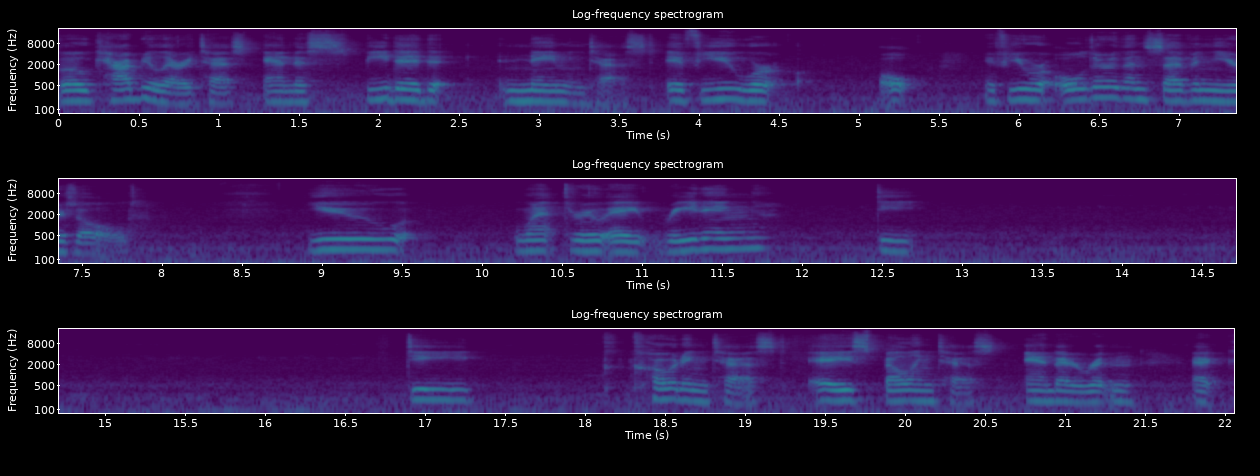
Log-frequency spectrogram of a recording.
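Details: Stuttering in a speaker reading a class PowerPoint presentation aloud; the speaker describes a lot of tension at first that eases as the reading goes on.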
